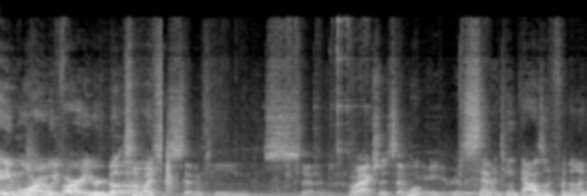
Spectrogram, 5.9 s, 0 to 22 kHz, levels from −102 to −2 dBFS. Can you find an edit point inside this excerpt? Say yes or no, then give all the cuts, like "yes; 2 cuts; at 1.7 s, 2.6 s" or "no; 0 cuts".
yes; 1 cut; at 1.6 s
